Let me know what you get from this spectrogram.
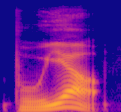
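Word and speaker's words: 不要: This is 不要, pronounced 不要.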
